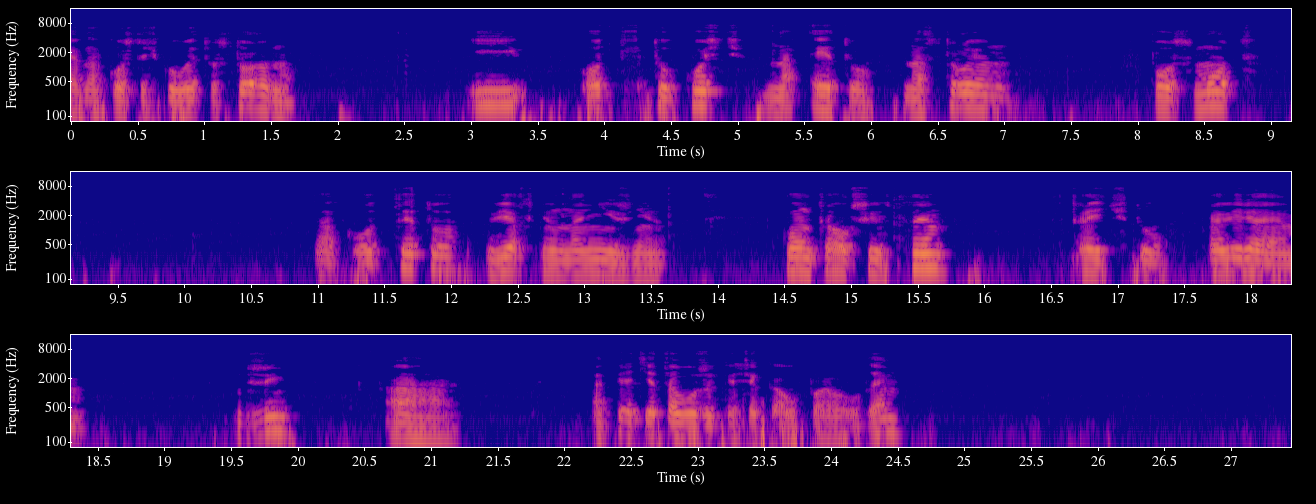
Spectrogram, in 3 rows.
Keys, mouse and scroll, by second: 3.9 click, 4.9 shift+click, 7.1 click, 11.5 click, 12.4 shift+click, 15.0 ctrl+shift+c, 17.3 click, 19.3 g, 22.3 click.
